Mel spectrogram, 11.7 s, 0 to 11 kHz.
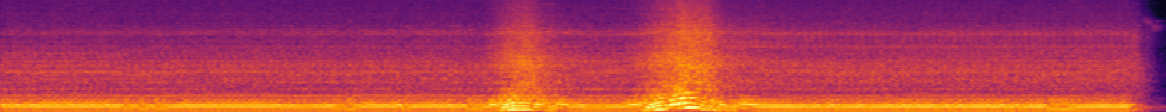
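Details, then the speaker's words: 2005 Yamaha R6 project with temporary fuel hookup, return line plugged: uneven lumpy idle breaks into two ragged rev blips then settles back rough; engine running poorly, though later run sounds good. "don't know how I feel about that sound well not every good deal is a good deal and I think this our six got me"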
